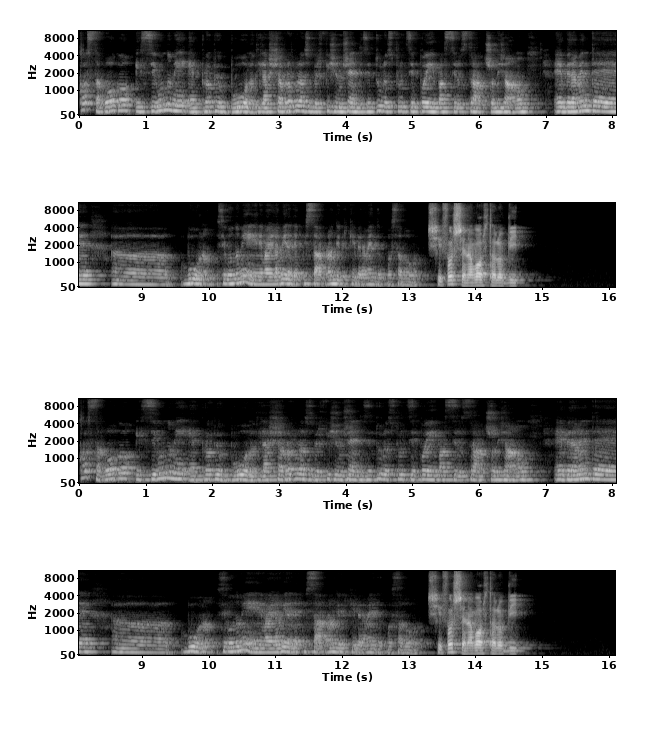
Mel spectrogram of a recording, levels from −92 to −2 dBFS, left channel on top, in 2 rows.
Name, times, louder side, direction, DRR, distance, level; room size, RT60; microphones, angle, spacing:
voice 1, 0.0-13.1, left 3 dB, 65° left, 2 dB, 1.2 m, -31 dB
voice 2, 13.3-14.6, left 1 dB, 10° left, 13 dB, 0.4 m, -25 dB
11.0 x 9.2 x 3.4 m, 0.70 s
head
